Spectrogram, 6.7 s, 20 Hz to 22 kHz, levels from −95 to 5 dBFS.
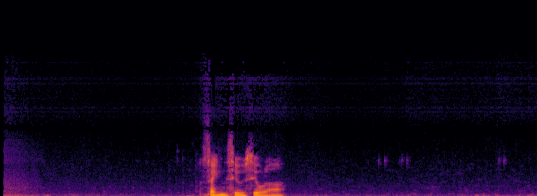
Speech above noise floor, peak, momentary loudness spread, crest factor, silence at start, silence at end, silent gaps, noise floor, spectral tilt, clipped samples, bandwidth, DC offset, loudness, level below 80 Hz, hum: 41 dB; -6 dBFS; 27 LU; 26 dB; 0.05 s; 0.75 s; none; -64 dBFS; -7.5 dB/octave; under 0.1%; 7.2 kHz; under 0.1%; -25 LUFS; -56 dBFS; none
